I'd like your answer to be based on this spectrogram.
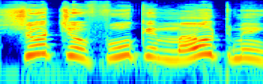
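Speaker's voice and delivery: loud, very high put-on Irish brogue. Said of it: "had me with an Irish accent".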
